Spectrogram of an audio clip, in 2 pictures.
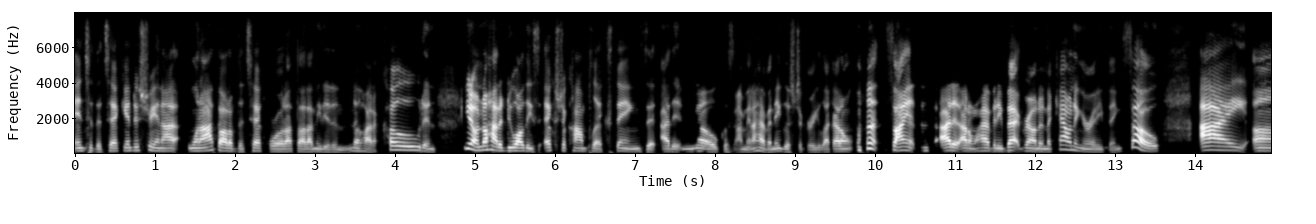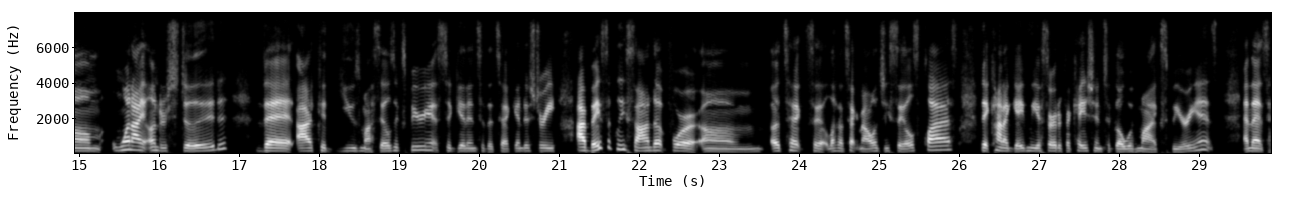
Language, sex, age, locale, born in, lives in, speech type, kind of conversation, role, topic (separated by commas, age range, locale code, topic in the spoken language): English, female, 30-34, en-US, United States, United States, conversation, unstructured, none, What career turning points most shaped you, and how did they change your path?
